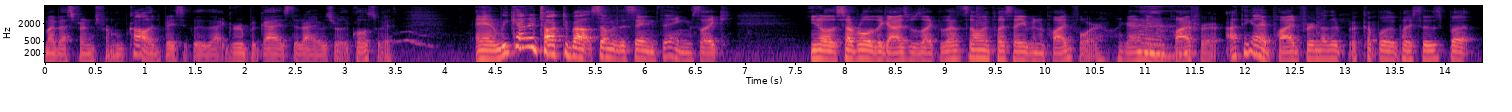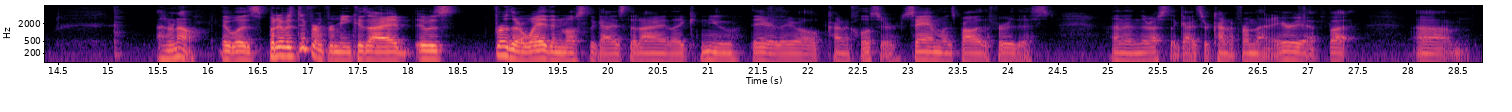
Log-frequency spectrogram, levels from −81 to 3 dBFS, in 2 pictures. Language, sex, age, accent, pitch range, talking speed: English, male, 20-39, American, 95-115 Hz, 240 wpm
